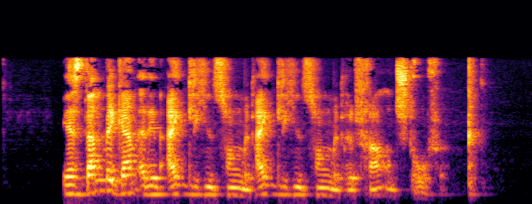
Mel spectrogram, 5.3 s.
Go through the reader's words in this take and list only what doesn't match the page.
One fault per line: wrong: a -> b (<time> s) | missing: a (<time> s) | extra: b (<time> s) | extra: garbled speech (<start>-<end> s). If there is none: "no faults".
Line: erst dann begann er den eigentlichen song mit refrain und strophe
extra: eigentlichen song mit (2.6 s)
